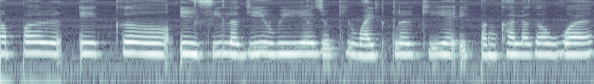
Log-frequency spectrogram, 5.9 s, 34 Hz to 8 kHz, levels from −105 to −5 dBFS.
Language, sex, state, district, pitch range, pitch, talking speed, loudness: Hindi, female, Bihar, Jamui, 235-250 Hz, 240 Hz, 180 wpm, -14 LUFS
